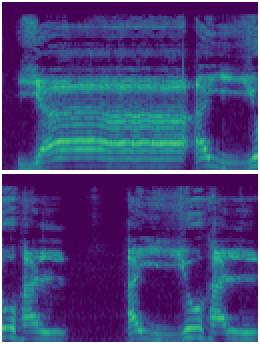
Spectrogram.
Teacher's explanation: ٹھیک ہے, تو یہ دو الگ جو ہیں وہ لفظ ہیں. ایہا یا کے اوپر شد ہے, تو یہاں پر ہم نے نبر کرنا ہے, یعنی آواز کو اونچا کرنا ہے باقی حروف کی نسبت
